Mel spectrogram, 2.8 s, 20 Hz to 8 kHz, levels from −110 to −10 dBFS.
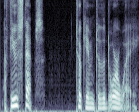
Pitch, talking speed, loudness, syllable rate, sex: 145 Hz, 170 wpm, -19 LUFS, 4.4 syllables/s, male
